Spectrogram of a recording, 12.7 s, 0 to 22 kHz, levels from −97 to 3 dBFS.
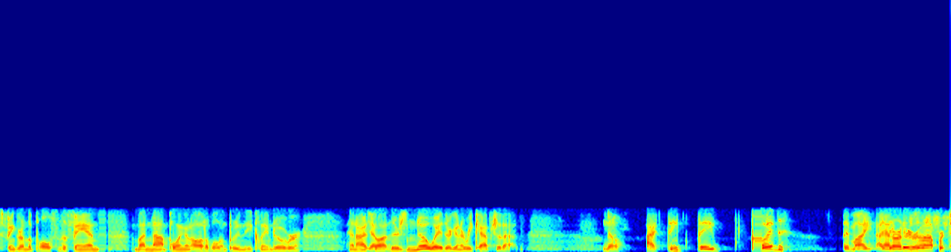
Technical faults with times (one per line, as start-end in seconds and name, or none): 1.34-1.40 packet loss with last packet repeated
10.08-10.16 packet loss with last packet repeated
